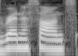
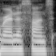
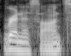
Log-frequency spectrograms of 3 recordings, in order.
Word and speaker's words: Renaissance: The Firearm Revolution from Renaissance Italy to the European Empires and I'm very sorry for how Americans say Renaissance, which is not how you say Renaissance, but welcome to the show.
